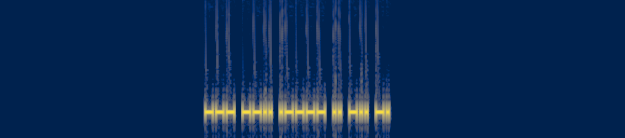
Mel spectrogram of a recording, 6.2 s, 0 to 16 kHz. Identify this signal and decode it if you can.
Morse code, heard as a keyed tone, about 46 wpm, 700 Hz. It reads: OZ1IDN
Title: DXCC-100 Call Signs - 6 Characters - Repeated 3x - 45wpm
